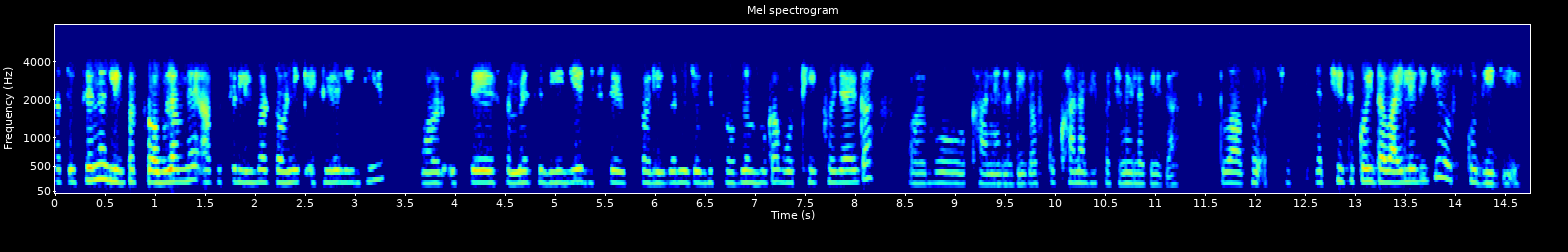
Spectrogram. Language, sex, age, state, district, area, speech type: Hindi, female, 18-30, Uttar Pradesh, Chandauli, urban, conversation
